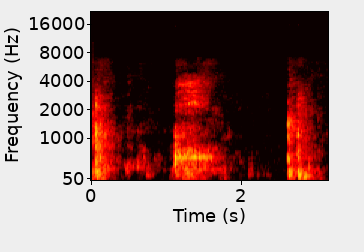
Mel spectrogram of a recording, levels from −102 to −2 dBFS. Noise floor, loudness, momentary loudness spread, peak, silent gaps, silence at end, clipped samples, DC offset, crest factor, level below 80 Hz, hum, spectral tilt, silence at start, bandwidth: -82 dBFS; -42 LUFS; 21 LU; -22 dBFS; none; 0.2 s; under 0.1%; under 0.1%; 22 dB; -66 dBFS; none; -5.5 dB/octave; 0 s; 7.2 kHz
